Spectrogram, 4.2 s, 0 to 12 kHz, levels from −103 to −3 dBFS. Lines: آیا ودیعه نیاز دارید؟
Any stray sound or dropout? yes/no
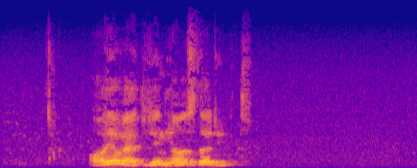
no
